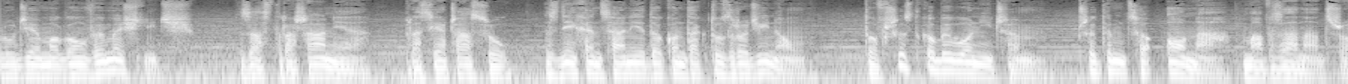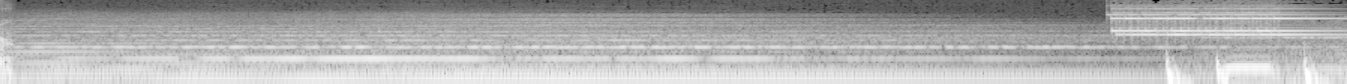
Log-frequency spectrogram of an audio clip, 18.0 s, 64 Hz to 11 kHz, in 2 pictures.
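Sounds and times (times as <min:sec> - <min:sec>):
steady droning background: 0:00.0 - 0:16.4
speech: 0:00.1 - 0:09.2
telephone ringing with a bright trilling electronic tone: 0:16.4 - 0:17.9.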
